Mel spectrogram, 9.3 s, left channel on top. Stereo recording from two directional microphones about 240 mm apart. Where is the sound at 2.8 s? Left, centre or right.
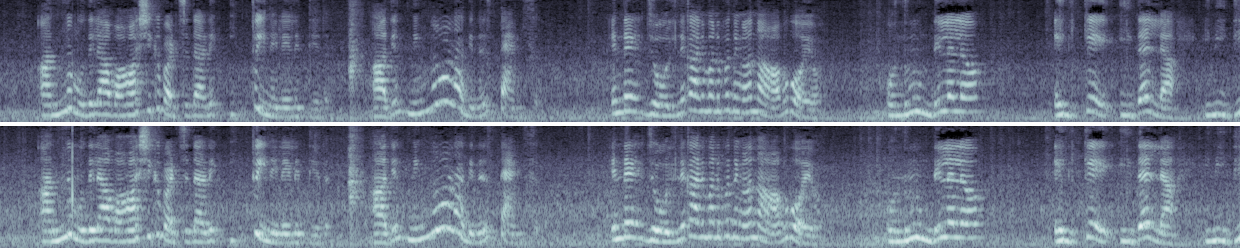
Left.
